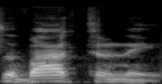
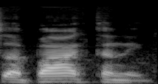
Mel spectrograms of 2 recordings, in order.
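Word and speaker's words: sabachthani: Ali a lama sabakani. Say it's sabakony. It's sabakony. Just take it slow.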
